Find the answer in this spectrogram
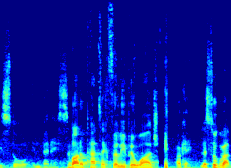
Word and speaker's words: Patek Philippe: in Venice about a Patek Philippe Watch okay let's talk about the first thing here it's pronounced Patek Philly not Felipe I'm not gonna finish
